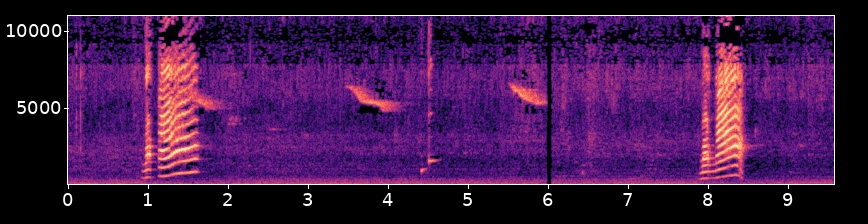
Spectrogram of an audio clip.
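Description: A parrot screeches loudly up close.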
